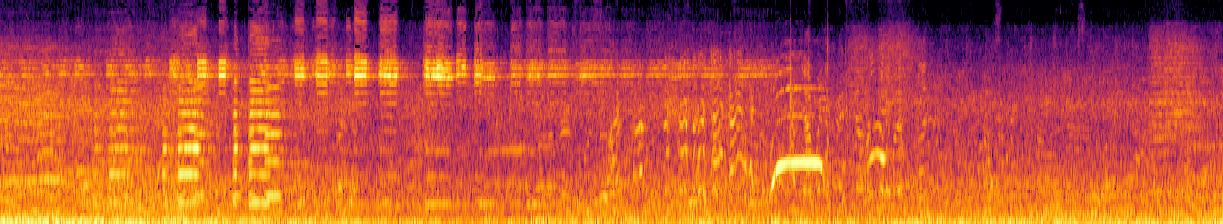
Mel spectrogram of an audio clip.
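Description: Busy street ambience: people talking and the low rumble of vehicles, with a short clear tone that rises and holds for about half a second about ten seconds in.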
